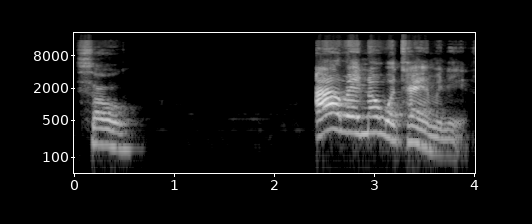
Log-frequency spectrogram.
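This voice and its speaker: A man with a gravelly voice telling a story casually, in animated, profane street talk and acting out the dialogue. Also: high voice, slow pace. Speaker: interviewee telling his life story.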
